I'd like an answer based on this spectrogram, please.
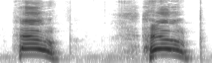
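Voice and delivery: very high-pitched, short cries; boy crying for help. A narrator's reading. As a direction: cry out high, struggling in a grip. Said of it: "cried Oliver, struggling".

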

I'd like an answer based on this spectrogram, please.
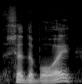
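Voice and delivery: ordinary delivery

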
